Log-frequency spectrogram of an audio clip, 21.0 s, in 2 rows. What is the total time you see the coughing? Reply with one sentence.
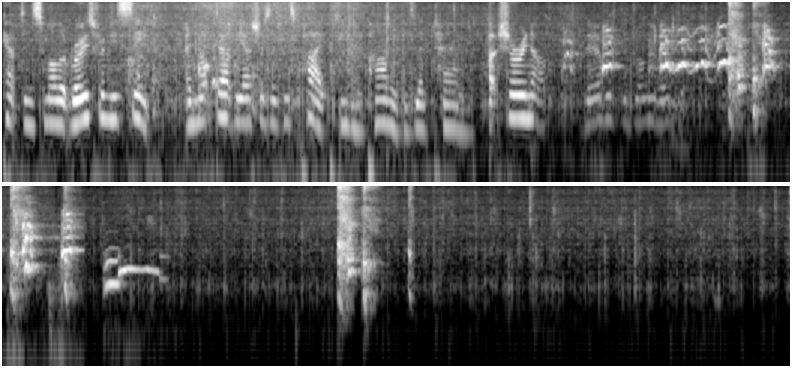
The coughing can be heard for 5 seconds in total.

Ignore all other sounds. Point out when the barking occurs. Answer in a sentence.
The barking can be heard from 7.5 to 12.7 s.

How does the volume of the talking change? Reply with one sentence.
The volume of the talking goes down.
